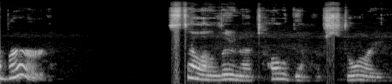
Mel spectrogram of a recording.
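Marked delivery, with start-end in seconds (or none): none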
